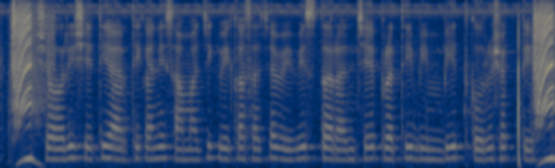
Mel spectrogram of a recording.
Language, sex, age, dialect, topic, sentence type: Marathi, female, 36-40, Varhadi, agriculture, statement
